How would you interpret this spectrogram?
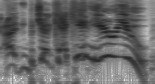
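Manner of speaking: very high, hammed-up complaint; acted exasperated outburst; frustrated protest. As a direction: plead in exasperation, voice way up. Husband's frustrated retort to wife.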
